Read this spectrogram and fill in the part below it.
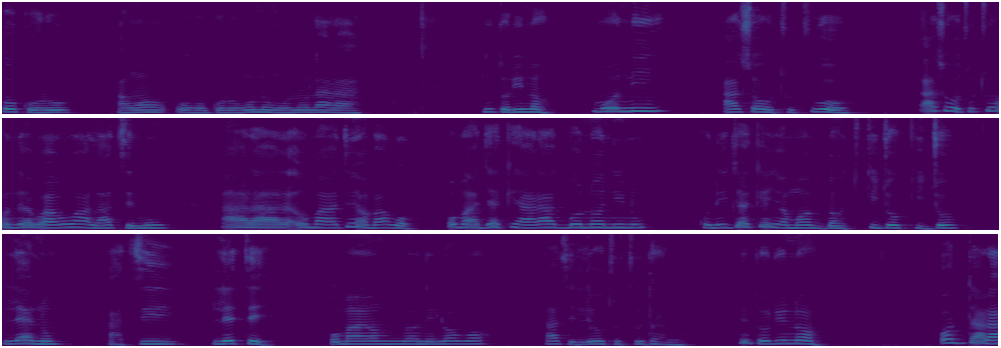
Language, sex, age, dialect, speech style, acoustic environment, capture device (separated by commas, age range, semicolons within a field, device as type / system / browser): Yoruba, female, 35-44, Nigeria - Lagos Yoruba, happy; focused, nature, mobile / Linux / Chrome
